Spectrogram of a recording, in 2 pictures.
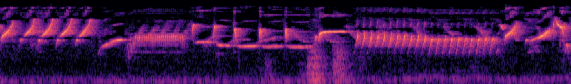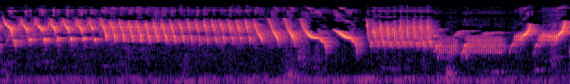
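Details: Canary described as a vigorous singer: a varied string of whistled slides, steady buzzy tones and long rapid trills of high notes, with a short thump near the middle.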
